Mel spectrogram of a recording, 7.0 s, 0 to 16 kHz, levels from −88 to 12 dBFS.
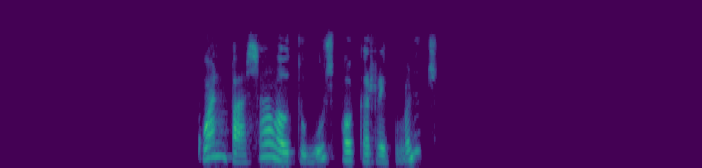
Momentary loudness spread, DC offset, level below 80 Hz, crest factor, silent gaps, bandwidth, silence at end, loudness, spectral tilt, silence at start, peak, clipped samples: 12 LU; under 0.1%; -78 dBFS; 24 dB; 3.35-3.40 s, 4.21-4.27 s; 7.4 kHz; 2.7 s; -32 LUFS; -2 dB/octave; 2.05 s; -12 dBFS; under 0.1%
